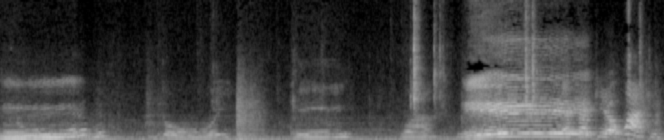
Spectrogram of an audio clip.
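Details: Young child counting aloud, with an adult voice nearby; speech of a child with a cochlear implant.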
